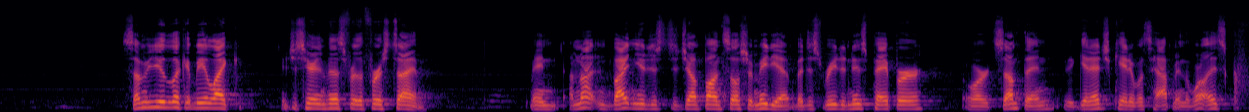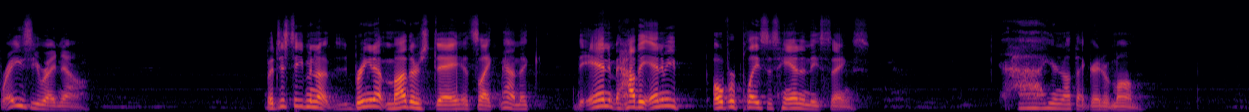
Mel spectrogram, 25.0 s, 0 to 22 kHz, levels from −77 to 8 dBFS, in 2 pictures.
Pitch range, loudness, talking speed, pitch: 140-190 Hz, -28 LUFS, 180 wpm, 155 Hz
